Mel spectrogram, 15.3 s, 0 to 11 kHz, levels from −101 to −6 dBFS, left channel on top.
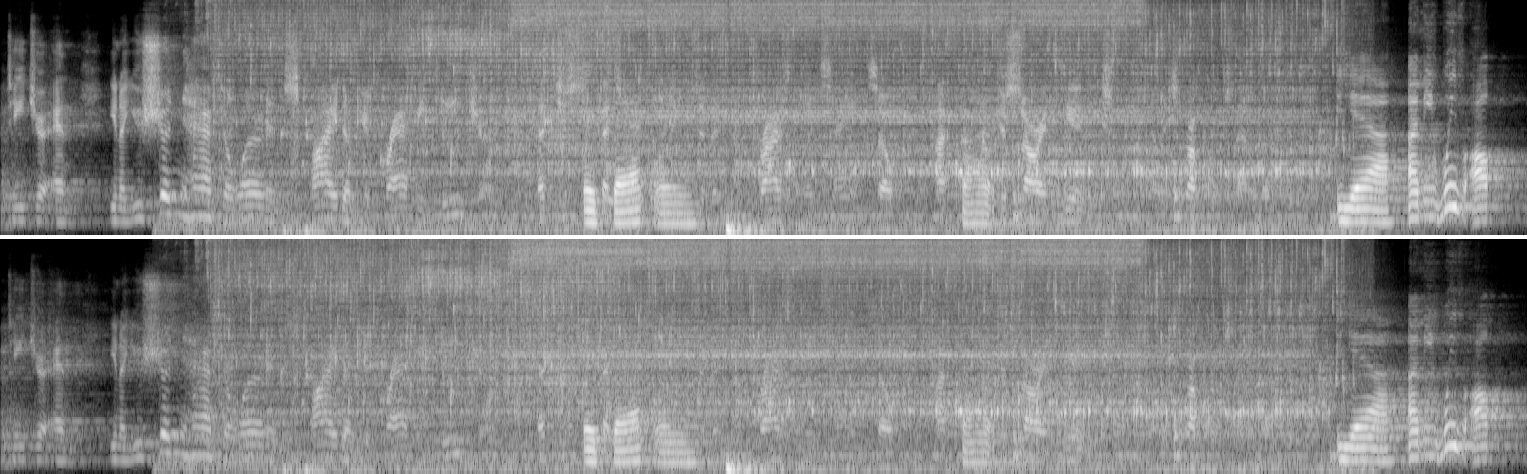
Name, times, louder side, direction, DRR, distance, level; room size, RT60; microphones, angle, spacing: voice 1, 0.0-12.7, left 5 dB, 80° left, 12 dB, 1.0 m, -32 dB
Water tap faucet / Sink (filling or washing), 1.5-13.7, equal, 10° right, 1.3 m, -27 dB
voice 2, 5.8-7.0 9.6-9.9 13.4-14.9, left 4 dB, 40° left, 5 dB, 0.6 m, -21 dB
29.0 x 16.5 x 9.7 m, 2.4 s
head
